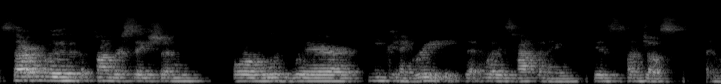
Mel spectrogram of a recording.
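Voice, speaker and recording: A woman with a Palestinian accent answering as a panel speaker, thoughtful and measured, with pauses and fillers. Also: low voice. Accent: Palestinian Arabic, Syrian-leaning. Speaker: panel speaker, political analyst. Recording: roomy hall, voice from far off.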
